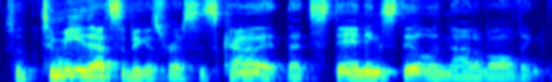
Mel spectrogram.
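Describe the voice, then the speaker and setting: A middle-aged man talking as a podcast guest in a casual, energetic and enthusiastic way, often restarting his sentences. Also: medium pitch, fairly quick. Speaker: podcast guest, self-storage investor. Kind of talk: casual interview talk.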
